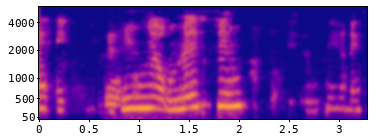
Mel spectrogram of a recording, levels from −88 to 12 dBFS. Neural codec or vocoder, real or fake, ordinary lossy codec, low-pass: codec, 16 kHz, 8 kbps, FreqCodec, smaller model; fake; MP3, 32 kbps; 5.4 kHz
